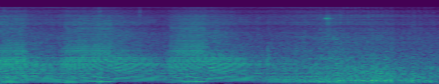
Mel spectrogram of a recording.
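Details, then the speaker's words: Honda Supra Fit motorcycle after repair of dying on throttle (fuel and spark plug refitted); small single revs up and drops back smoothly several times with no stumbling or cutting out; now takes throttle cleanly. "ini sudah bisa di gas"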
